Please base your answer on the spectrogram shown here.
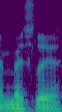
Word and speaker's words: Meslier: Is it Meslier? Is that how we pronounce it? Ilan Meslier. Yeah, Meslier.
